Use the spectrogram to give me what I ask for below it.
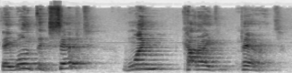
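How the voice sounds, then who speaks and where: Male rabbi lecturer, higher pitch, anecdotal storyteller, very roomy hall sound. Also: slow pace. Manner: anecdotal, repeats phrases, acts out dialogue. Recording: very echoey lecture room.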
